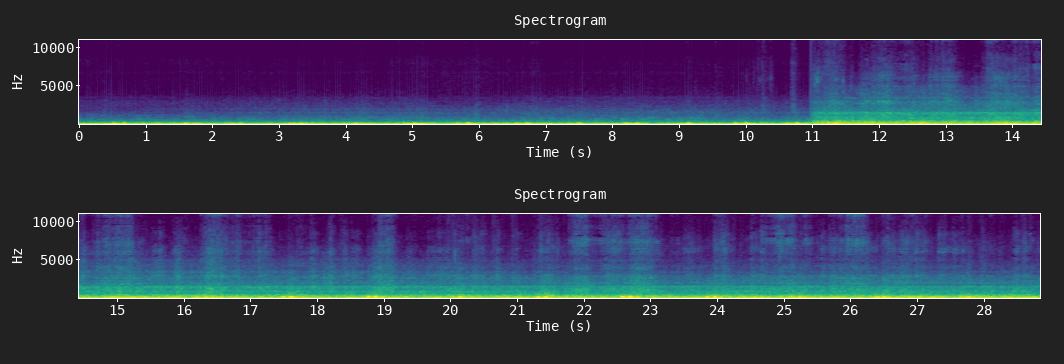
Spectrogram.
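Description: Moving passenger train heard from inside a carriage: a steady low rumble of wheels on the rails. About eleven seconds in, the sound changes abruptly to a brighter, fuller rushing noise with scattered knocks from the wheels on the track.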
